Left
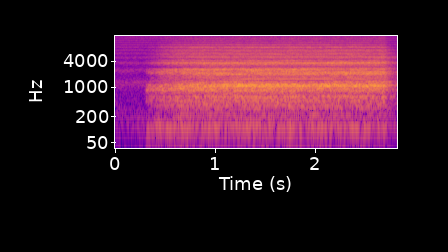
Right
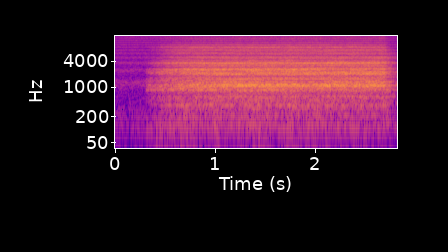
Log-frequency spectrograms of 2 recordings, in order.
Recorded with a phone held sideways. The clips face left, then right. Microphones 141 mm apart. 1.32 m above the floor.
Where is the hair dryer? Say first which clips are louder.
Left 4 dB; 35° left (ahead or behind), 4 m.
